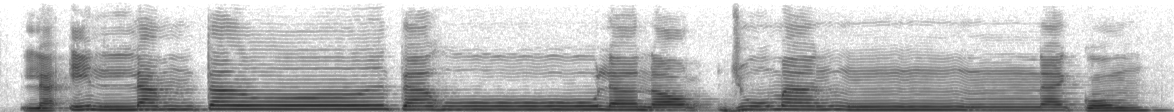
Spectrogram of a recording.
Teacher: نون ساکن کے بعد حروف یرملون میں سے لام ہونے کی وجہ سے یہاں پہ ادغام ہوگا۔ نون ساکن کے بعد حروف اخفا میں سے تا ہونے کی وجہ سے یہاں پہ اخفا ہوگا، اور ہا کے بعد واو مدہ ہونے کی وجہ سے ہا کو لمبا کیا جائے گا۔ · ہا کے بعد واو مدہ ہونے کی وجہ سے ہا کو لمبا کیا جائے گا۔ را کو موٹی آواز کے ساتھ پڑھا جائے گا، اور نون مشدد ہونے کی وجہ سے اس پہ غنہ ہوگا۔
